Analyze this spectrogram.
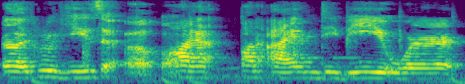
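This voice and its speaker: A fairly low-pitched woman's voice amid clear background music and audible room echo. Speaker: video creator. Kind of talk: casual vlog chat. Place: home room. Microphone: camera far.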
